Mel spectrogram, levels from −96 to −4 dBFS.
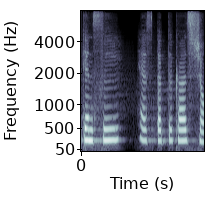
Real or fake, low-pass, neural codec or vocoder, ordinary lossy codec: fake; none; codec, 16 kHz, 0.5 kbps, X-Codec, HuBERT features, trained on balanced general audio; none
